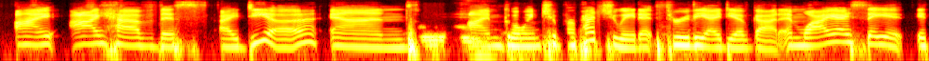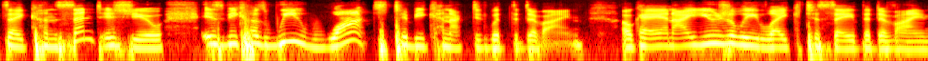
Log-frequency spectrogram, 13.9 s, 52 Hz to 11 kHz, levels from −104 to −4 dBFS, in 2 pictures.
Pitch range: 180-230 Hz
